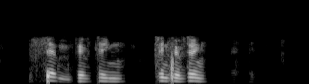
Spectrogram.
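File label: Sheriff's Office Dispatch; WSO DISP 1; wake p25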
